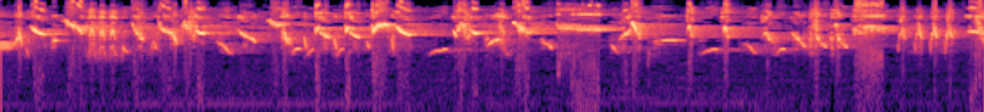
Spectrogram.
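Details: Continuous, densely packed song of a black-throated canary, the fast 'speed rapat' style with characteristic phrasing: bright high chirps, rising and falling slurred whistles and brief lower notes pouring out without a break for over seven seconds.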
